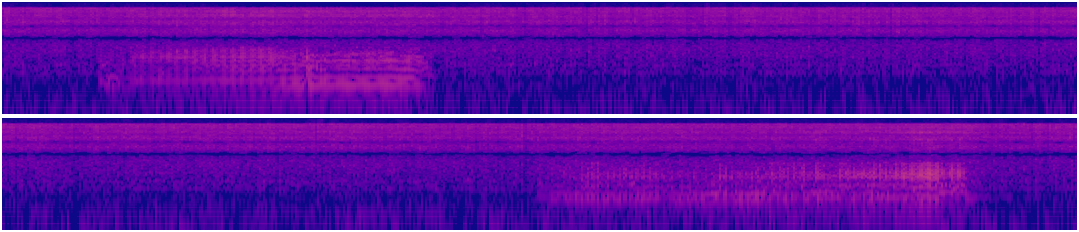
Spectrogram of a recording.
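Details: A pet cat snores while sleeping as the owner works: long, rattling, buzzy breaths several seconds apart over quiet room noise; snoring.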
